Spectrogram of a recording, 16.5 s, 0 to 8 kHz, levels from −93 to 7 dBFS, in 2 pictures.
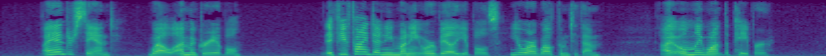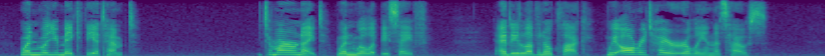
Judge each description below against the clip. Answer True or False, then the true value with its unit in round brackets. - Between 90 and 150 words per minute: False (165 wpm)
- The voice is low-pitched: False (230 Hz)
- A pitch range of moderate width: True (4.1 semitones)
